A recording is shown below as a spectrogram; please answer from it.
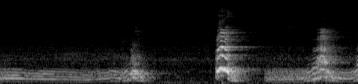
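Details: Max, a puppy seeing a mirror for the first time, gives a low rumbling growl with stacked harmonics, then two sharp barks, one after a brief silence.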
